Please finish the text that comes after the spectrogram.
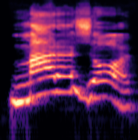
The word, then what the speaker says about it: Marajó: Marajó, 3 sílabas, última acentuada, porque termina em O.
